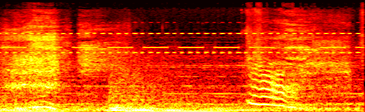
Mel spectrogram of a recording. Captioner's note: beeping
